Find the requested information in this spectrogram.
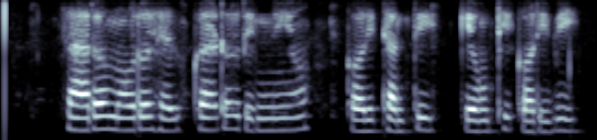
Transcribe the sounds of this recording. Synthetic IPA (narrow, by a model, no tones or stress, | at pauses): saɾɔmoɾɔɦelpʰkaɾɖɔɾinijɔ | kɔɾit̪ʰant̪i | keũʈʰikɔɾibi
